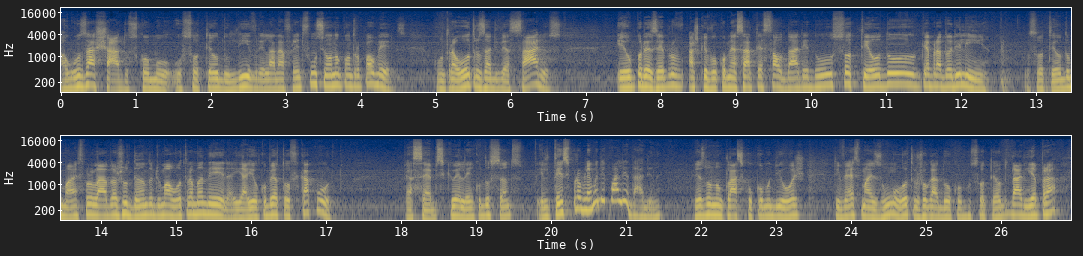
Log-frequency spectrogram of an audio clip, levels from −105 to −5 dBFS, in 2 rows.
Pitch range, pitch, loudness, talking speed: 120-145 Hz, 130 Hz, -29 LUFS, 175 wpm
